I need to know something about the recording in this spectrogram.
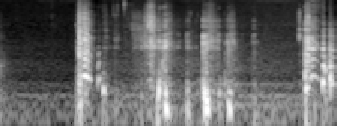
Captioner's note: laughs to myself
